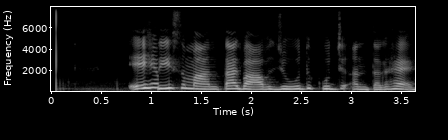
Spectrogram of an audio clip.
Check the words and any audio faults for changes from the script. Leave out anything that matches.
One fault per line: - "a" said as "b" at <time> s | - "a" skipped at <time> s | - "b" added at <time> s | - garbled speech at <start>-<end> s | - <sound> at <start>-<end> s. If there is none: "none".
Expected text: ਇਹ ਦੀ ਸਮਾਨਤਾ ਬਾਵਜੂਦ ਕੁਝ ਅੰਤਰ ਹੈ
none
